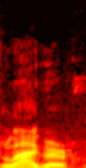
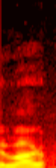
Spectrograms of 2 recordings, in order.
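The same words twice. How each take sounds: First: The word is said in a general American accent. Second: The word is said in a Boston accent. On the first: "the rest of the country says lager" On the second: "I got that Boston accent... I say lager"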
